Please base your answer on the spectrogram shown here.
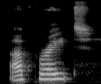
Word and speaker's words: upright: something that's really unusual upright up is the accented part of it up right can be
